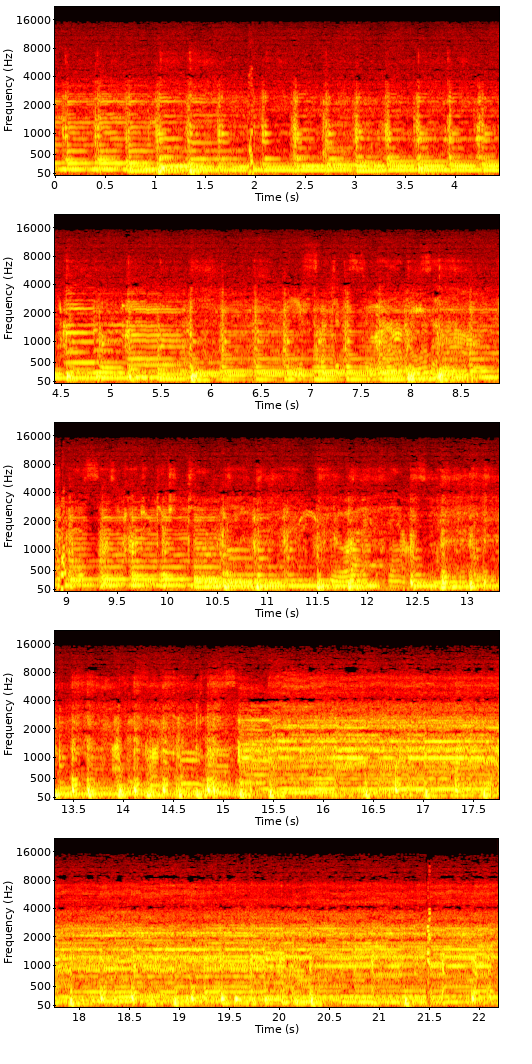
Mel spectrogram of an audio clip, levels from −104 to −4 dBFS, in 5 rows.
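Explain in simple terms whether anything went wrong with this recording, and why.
Three brief glitches occur at 1.92–1.99 s, 8.92–8.99 s and 21.46–21.52 s. These are likely a broken MP3 bit reservoir: after missing frames, the decoder reads stray borrowed bytes. That's why the sound skips ahead with a chirp, a burst of noise or a short gap.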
